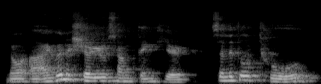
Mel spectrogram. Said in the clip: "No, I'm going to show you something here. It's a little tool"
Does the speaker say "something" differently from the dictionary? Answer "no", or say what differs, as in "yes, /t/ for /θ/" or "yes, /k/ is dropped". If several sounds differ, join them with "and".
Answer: yes, /t/ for /θ/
